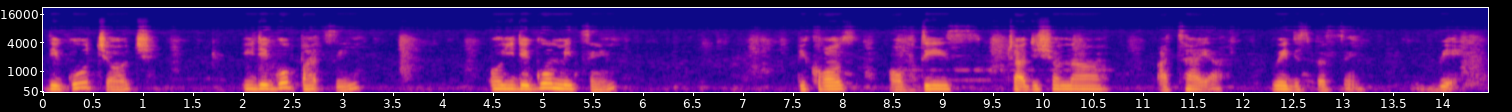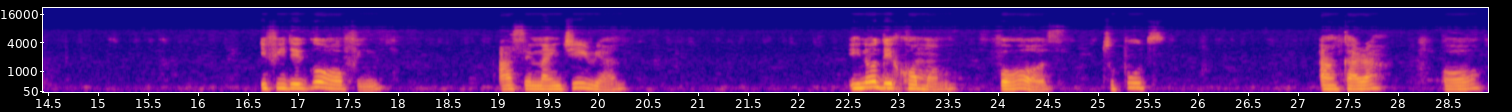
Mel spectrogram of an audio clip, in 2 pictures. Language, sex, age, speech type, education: Nigerian Pidgin, female, 30-45, spontaneous, tertiary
